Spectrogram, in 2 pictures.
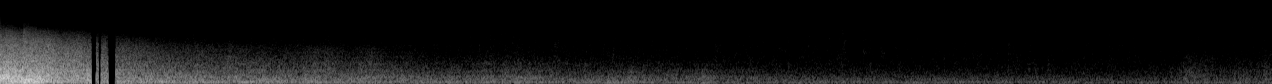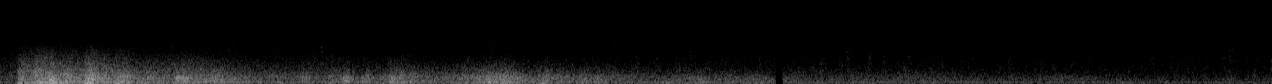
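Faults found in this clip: Digital broadcast dropout, 0.91–1.16 s: sound mutes in several short holes, about 144 ms gone, longest 72 ms; again at 20.47–20.55 s, one 72 ms hole. Receiver muting after failed frames, fits 24 ms frame loss.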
